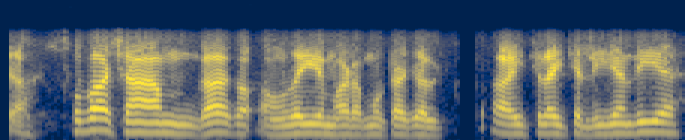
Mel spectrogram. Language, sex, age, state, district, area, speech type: Punjabi, male, 60+, Punjab, Muktsar, urban, conversation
